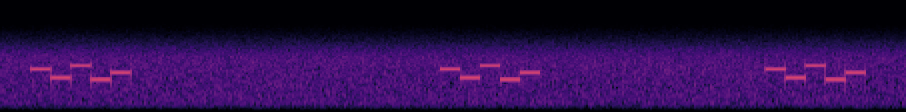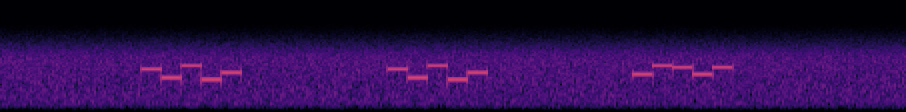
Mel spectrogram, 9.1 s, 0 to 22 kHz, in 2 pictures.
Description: Five-tone selective call (CCIR), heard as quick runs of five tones, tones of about 100 ms, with radio hiss. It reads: 83026 83026 83026 83026 83026 50959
